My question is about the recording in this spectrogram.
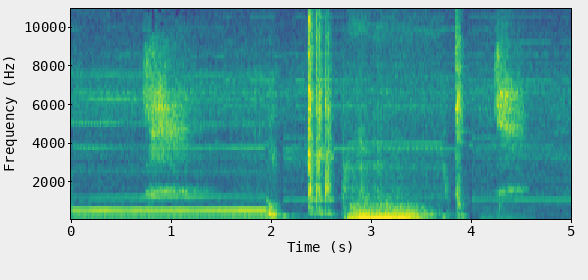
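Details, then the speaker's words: Makerbot Replicator, a couple of years old, with intermittent carriage fault, during test print: harsh buzzy stepper tones changing pitch as carriage moves; loud noise from old non-microstepping drivers, not Trinamics. "so yeah obviously has some really older drivers you can hear how noise it is definitely aren't trinamics"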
